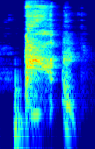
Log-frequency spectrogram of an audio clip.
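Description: A loud cough in three quick bursts from someone with a cold, rough and phlegmy with a throat-clearing quality, heard on its own with no talking.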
